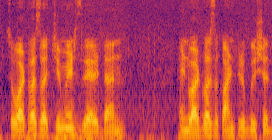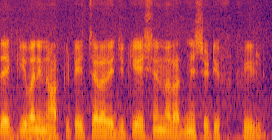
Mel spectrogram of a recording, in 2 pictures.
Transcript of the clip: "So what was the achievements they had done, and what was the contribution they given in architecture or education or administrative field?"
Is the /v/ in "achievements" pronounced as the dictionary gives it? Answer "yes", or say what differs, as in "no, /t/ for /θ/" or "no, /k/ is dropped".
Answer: no, /v/ is dropped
